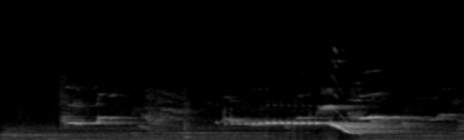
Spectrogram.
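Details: Male common iora calling to a female: a few short notes, then a long level whistle with a rapid pulsing trill, ending in a sweeping downward slur.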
